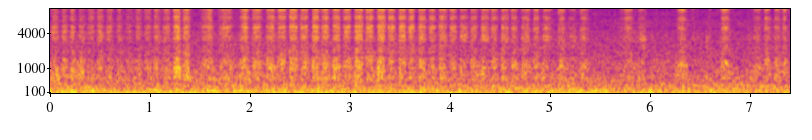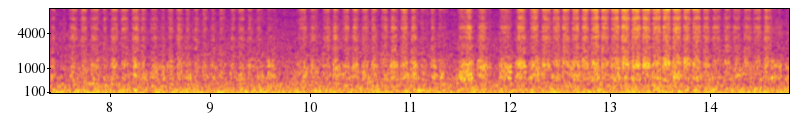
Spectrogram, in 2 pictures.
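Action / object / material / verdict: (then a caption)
scrape / graphite pencil on a paper sheet / paper / none. A graphite pencil makes rapid, repeated shading scratches on a flat white sheet of paper resting on a wooden table. The result is a quiet, continuous, bright scratchy hiss that swells and dips with the strokes.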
